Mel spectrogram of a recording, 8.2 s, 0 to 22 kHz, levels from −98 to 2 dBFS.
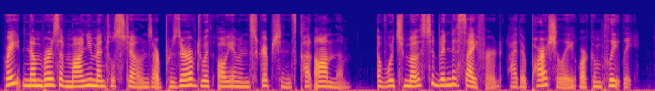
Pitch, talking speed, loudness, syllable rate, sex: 220 Hz, 170 wpm, -18 LUFS, 5.8 syllables/s, female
